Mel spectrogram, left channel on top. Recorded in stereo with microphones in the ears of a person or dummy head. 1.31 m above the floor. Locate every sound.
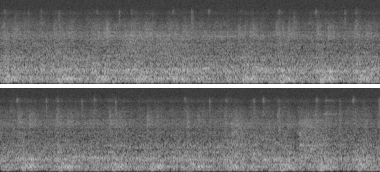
Only background noise.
